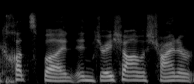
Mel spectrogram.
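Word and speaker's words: chutzpah: was like you gotta say it like with your chest what can you say it again it's like a hot spot it's a hebrew word it means like when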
